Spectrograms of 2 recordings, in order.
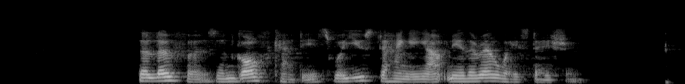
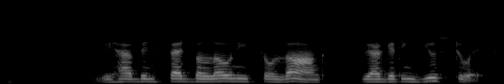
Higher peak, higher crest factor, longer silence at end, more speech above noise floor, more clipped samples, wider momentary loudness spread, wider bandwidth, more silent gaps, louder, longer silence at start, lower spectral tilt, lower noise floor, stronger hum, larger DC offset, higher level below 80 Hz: first, -6 dBFS vs -22 dBFS; about the same, 22 dB vs 20 dB; about the same, 0.15 s vs 0.25 s; first, over 64 dB vs 45 dB; neither; about the same, 12 LU vs 12 LU; about the same, 5.6 kHz vs 5.8 kHz; first, 5.98-6.64 s vs none; first, -27 LUFS vs -41 LUFS; first, 1.4 s vs 1 s; first, -10 dB/octave vs -6.5 dB/octave; first, under -90 dBFS vs -86 dBFS; neither; neither; first, -70 dBFS vs -88 dBFS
